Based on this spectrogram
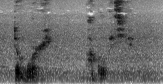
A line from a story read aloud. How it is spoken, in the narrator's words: with a quiet chuckle, he whispers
